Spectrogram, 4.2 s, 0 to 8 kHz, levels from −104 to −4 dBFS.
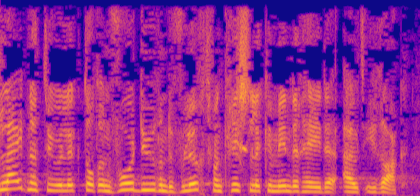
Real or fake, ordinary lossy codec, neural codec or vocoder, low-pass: real; none; none; none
